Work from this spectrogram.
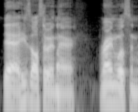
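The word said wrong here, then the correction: Rainn Wilson: Rain Wilson? It's spelled like rain.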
